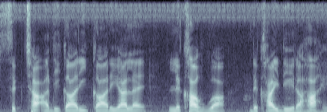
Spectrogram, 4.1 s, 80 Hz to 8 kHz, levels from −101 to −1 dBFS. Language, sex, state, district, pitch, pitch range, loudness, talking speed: Hindi, male, Chhattisgarh, Korba, 115 Hz, 110-120 Hz, -21 LUFS, 130 wpm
